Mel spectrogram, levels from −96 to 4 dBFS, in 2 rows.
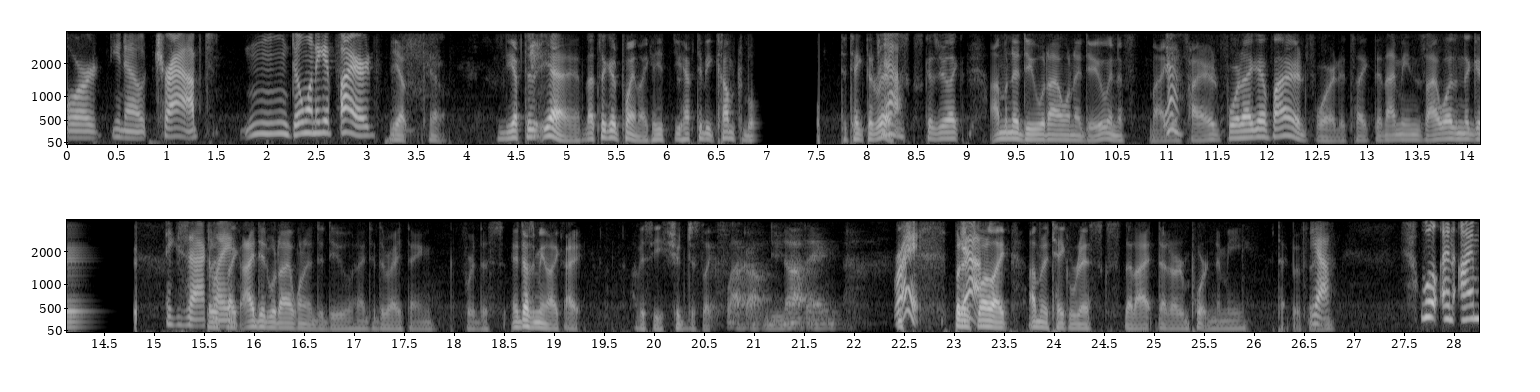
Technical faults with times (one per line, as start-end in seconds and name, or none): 6.84-7.53 long network dropout
7.61-8.71 jitter buffer speed-up
14.13-14.84 long network dropout
14.92-16.13 jitter buffer speed-up
20.57-22.41 switch to a distant microphone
